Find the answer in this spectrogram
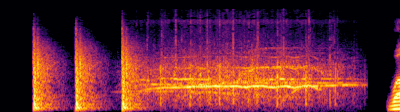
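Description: Produced intro sound effect: three hard hits about half a second apart, then a sustained ringing tone with a crackle running through it that cuts off just before the narration starts.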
